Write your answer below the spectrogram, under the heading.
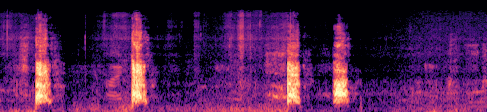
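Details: German Shepherd during protection work, giving four loud, deep single barks spaced about a second apart in two pairs, over a background of low rumbling noise and faint movement.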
